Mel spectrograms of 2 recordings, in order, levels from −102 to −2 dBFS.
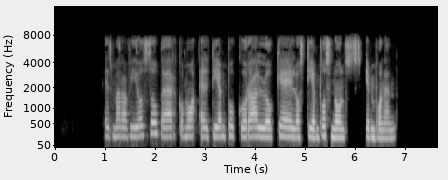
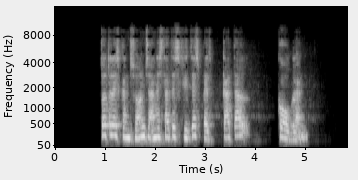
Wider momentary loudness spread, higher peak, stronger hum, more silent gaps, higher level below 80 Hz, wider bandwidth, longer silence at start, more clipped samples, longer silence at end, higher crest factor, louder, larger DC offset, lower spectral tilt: about the same, 7 LU vs 7 LU; about the same, -12 dBFS vs -10 dBFS; neither; neither; about the same, -72 dBFS vs -70 dBFS; second, 8.2 kHz vs 10 kHz; about the same, 1 s vs 0.9 s; neither; about the same, 0.85 s vs 0.8 s; about the same, 20 dB vs 16 dB; second, -31 LUFS vs -23 LUFS; neither; about the same, -4 dB/octave vs -5 dB/octave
